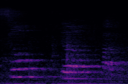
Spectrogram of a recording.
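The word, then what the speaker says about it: pseudocode: apa solusinya solusi solusi atau jawaban nah ini adalah yang dinamakan seudor Sudokot bacanya sudokot tapi untuk penelisi eh penulisannya seudotifik itu yang dinamakan suat.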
